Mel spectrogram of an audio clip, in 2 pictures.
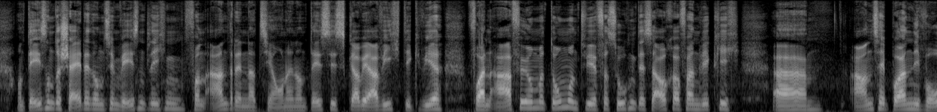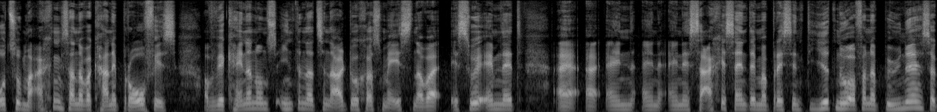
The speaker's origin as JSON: {"language": "German", "region": "Styria", "country": "Austria", "said": "den es so nur bei uns in der Steiermark gibt"}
